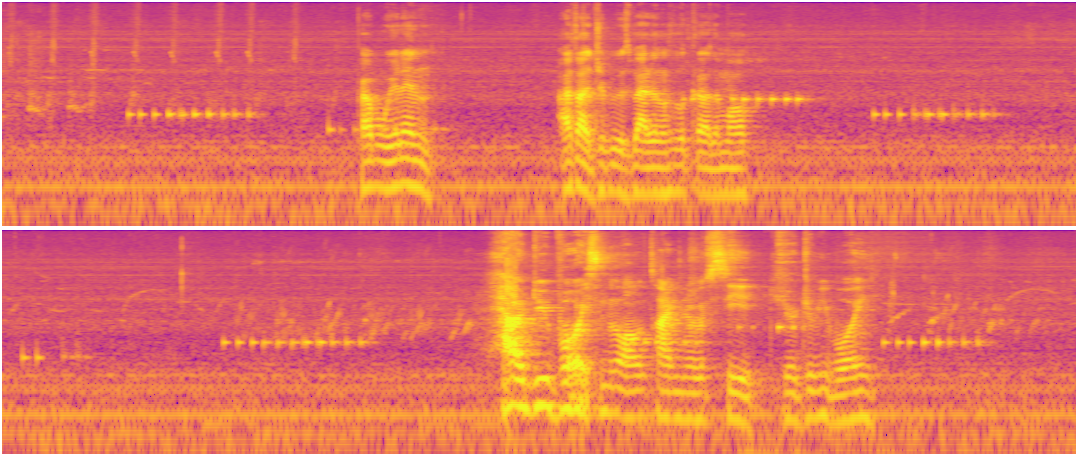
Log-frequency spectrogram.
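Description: Short bursts of rapid electronic beeps sound now and then.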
